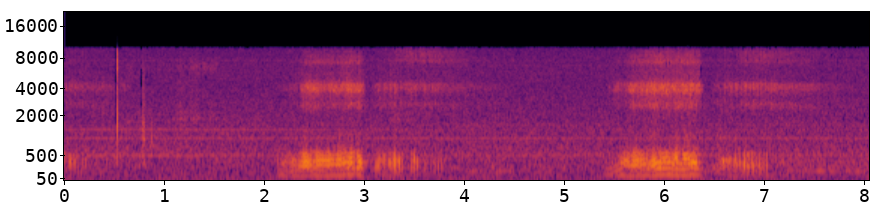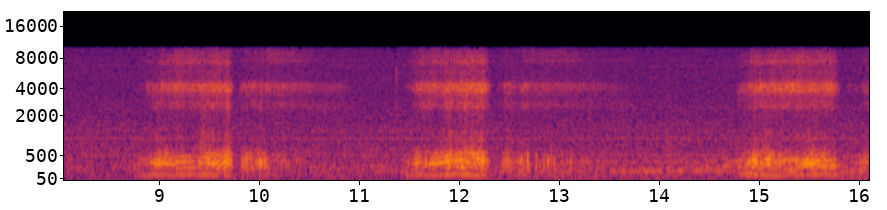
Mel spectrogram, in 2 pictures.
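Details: Turk snoring: five rumbling snores on the in-breath, about every three seconds, with quiet pauses between.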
